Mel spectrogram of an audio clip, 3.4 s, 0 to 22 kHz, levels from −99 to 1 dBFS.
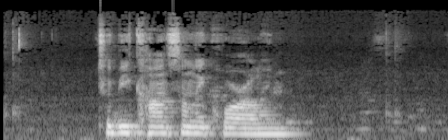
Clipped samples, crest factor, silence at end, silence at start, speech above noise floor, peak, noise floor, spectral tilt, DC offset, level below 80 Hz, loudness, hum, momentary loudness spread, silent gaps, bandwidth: under 0.1%; 16 dB; 1.1 s; 0.1 s; 34 dB; 0 dBFS; -47 dBFS; -4.5 dB/octave; under 0.1%; -46 dBFS; -14 LUFS; none; 15 LU; none; 16.5 kHz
